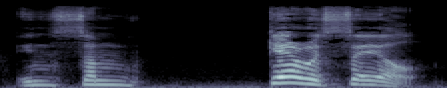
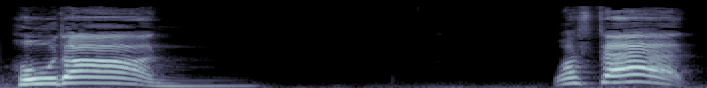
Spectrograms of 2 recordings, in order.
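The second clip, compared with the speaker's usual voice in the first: loud, higher alarm; alarmed surprise; 5 semitones higher, 10 dB louder, much slower than usual. Acted. Louis startled by a mess on his page. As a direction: stop short, startled.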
